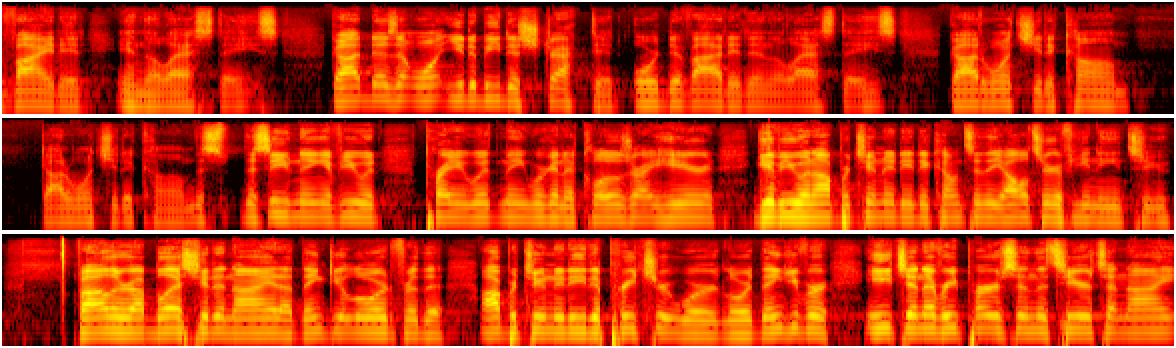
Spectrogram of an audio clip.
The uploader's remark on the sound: Preached at Gospel Lighthouse in Bossier City, La.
